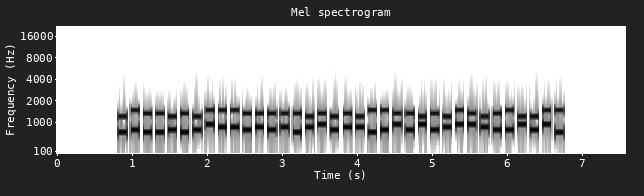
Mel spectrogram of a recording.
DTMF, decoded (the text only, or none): 1622424#9958582704873605*57#0756*4#3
